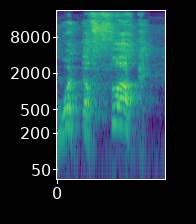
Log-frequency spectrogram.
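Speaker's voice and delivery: cried out, pitched way up. Retelling a choke that was not released after tapping, he re-enacts yelling. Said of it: "I'm yelling like".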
